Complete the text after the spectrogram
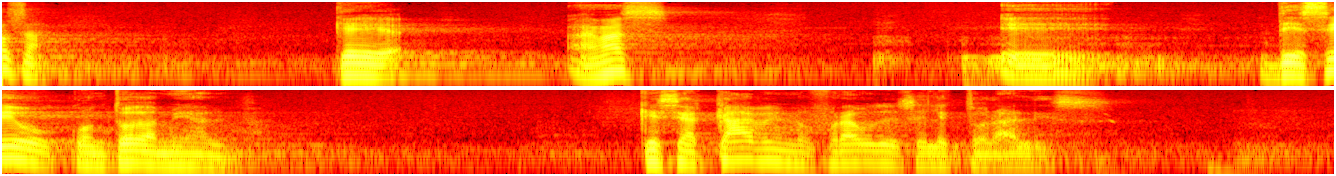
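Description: An elderly man speaks slowly into a microphone, with long pauses, in a large echoing room.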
